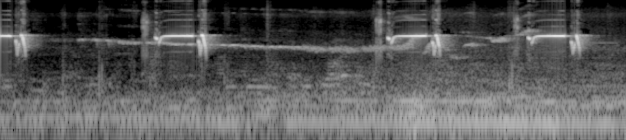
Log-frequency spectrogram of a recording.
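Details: Bar-winged prinia, gacor ngalun fighter song used for stimulating prinias to sing: repeated phrases of a level high whistle and buzzy fall, joined by a thin, slowly descending whistle in between.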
